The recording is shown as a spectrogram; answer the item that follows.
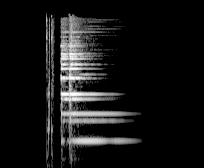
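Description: Two quick mouse-style clicks about a second in, then a bright bell ding with several ringing tones that fades out over about a second and a half: a subscribe-button click and notification-bell sound effect.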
